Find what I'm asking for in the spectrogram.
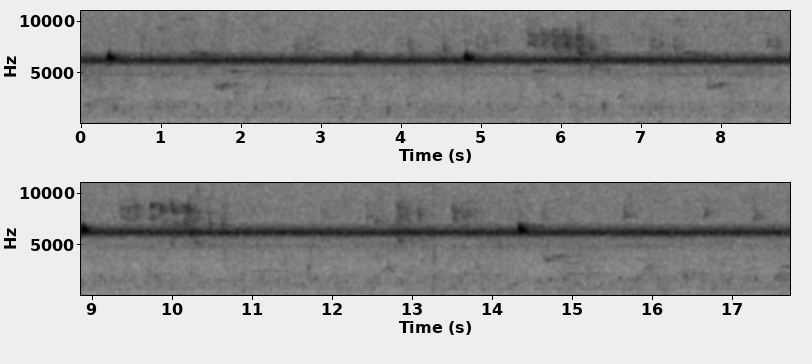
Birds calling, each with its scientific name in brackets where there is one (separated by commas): Orange-billed Nightingale-Thrush (Catharus aurantiirostris), Dusky-capped Flycatcher (Myiarchus tuberculifer)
